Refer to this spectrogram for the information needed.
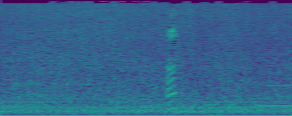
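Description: A motorboat engine drones steadily on the river, its low rumble mixed with rushing water and wind noise, with a brief higher chirp partway through.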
